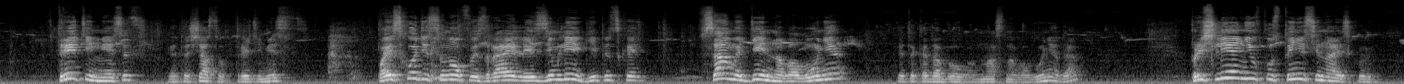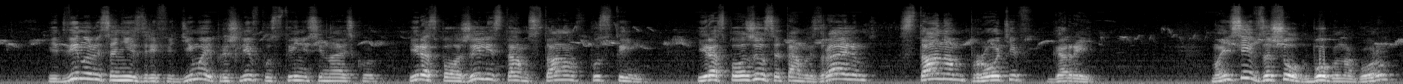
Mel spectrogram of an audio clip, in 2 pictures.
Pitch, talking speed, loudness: 160 Hz, 125 wpm, -18 LUFS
